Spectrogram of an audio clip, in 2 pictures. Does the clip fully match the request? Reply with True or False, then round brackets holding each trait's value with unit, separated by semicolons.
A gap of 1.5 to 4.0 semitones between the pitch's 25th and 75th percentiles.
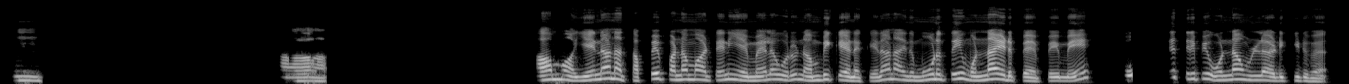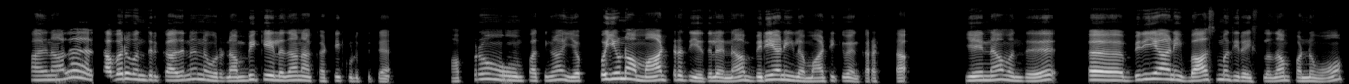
False (4.6 semitones)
